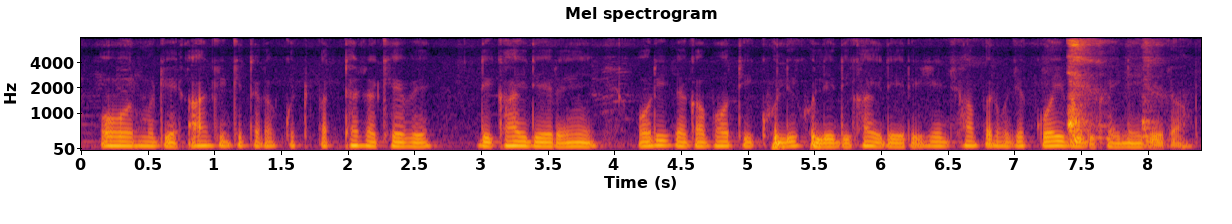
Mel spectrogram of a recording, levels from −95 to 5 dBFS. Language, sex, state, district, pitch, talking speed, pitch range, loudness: Hindi, male, Jharkhand, Sahebganj, 115 Hz, 230 wpm, 105-120 Hz, -19 LUFS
